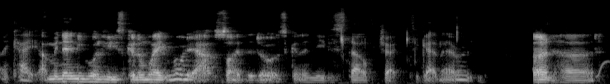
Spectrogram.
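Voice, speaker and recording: Guy game mastering a tabletop rpg, kinda halting and chatty, lots of vocal fry. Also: fairly low pitch, big pitch swings, a bit bright. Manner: halting, conversational. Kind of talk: improvised tabletop game narration.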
